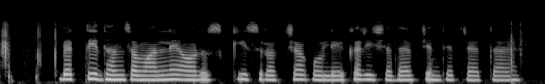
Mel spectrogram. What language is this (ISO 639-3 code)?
hin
